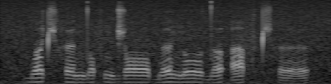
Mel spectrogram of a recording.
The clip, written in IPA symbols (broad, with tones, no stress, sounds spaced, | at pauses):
b ʌ˧˥˧ t͡ʃʰ œ˧ n d ɔ˧ f n d͡ʒ ɔː˧ b ə˧˥˧ n oː˥˧ d ʌ˧˥˧ ʔ a˧˥˧ f t͡ʃʰ əː˧˩˧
